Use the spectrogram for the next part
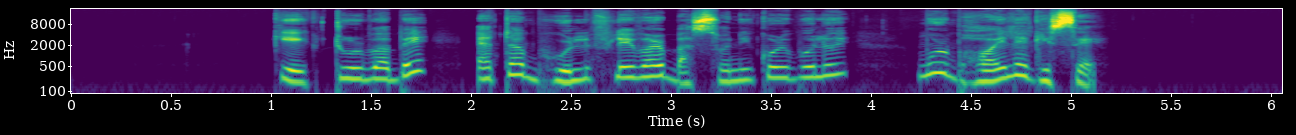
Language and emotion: Assamese, fearful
